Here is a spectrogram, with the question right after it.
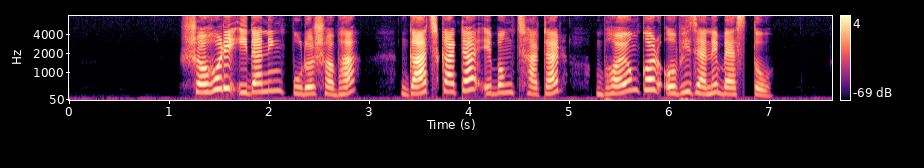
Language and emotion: Bengali, neutral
